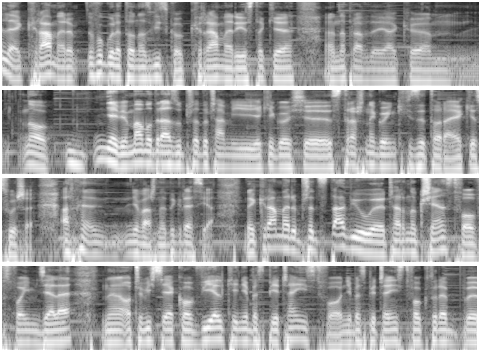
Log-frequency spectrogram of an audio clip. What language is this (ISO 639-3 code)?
pol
